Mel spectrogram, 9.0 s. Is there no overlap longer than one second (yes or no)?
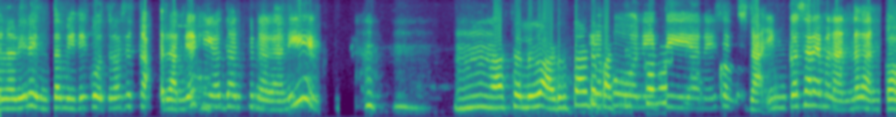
no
